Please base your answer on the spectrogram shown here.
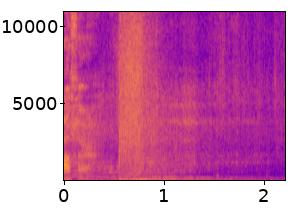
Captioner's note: audience exclaiming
